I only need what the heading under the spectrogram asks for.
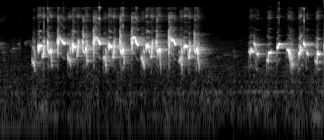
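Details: Loud yellow-vented bulbul chatter meant to provoke other birds: a long burst of fast bubbly notes, a pause, then a shorter run of slurred chirps.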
